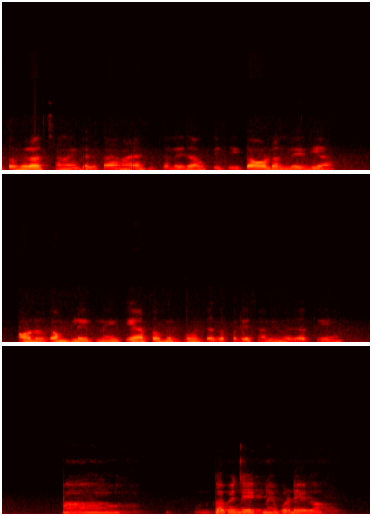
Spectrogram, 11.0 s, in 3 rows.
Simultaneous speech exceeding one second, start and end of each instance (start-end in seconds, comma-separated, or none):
none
